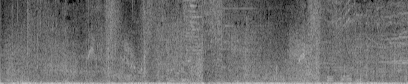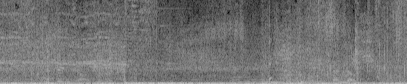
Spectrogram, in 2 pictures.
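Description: A fiery Incendio spell blast in the video game Hogwarts Legacy, heavy booming rumble and crackling bursts running continuously alongside dense game effects, with a person talking over it.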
